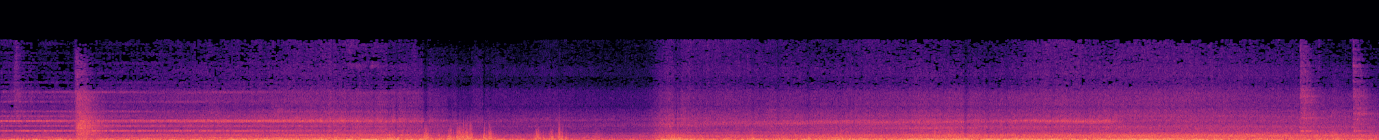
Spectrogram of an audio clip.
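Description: Siemens Nexas electric suburban train pulling out and passing at close range, a steady heavy rumble of wheels and carriages with a high steady whine over it. The rumble dips briefly about halfway through, then builds again as the last cars go by.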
